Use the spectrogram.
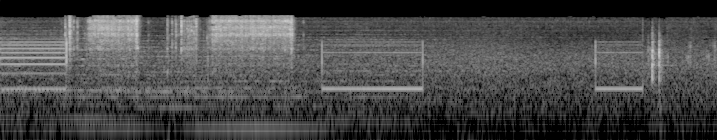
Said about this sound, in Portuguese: Alguns goles, olhou para o telefone. Não se conteve, discou.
